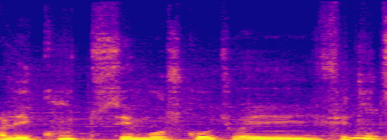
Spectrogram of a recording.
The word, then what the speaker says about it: Mosco: Il prononce Mosuko, son nom. Bon, ouais, bon. C'est un peu c'est un peu dommage, quoi, que à l'écoute, c'est Mosco, tu vois, il fait toutes ses vannes sur Mosco, justement.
